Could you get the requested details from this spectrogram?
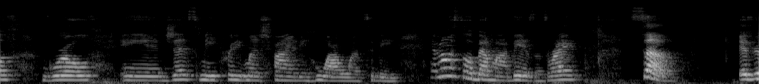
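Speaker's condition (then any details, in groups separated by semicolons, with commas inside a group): No condition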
